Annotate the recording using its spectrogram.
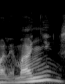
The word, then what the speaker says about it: Alemany: Jesús Alemany, o Alemany, si lo pronunciamos conforme al origen catalán del apellido.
